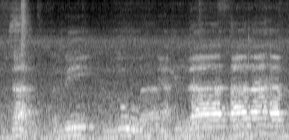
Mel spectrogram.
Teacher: ujung lidah menempel ke ujung gigi sari bagian atas. Za, ya, zatalahab, huruf h di pangkal tenggorokan, kemudian huruf ba seperti biasa dipantulkan qol-qolah. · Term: huruf zal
